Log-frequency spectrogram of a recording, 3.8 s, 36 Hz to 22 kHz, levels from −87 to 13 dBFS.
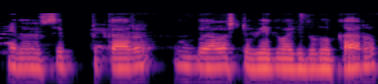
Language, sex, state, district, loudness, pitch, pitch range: Kannada, male, Karnataka, Bijapur, -27 LUFS, 135 Hz, 125-145 Hz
